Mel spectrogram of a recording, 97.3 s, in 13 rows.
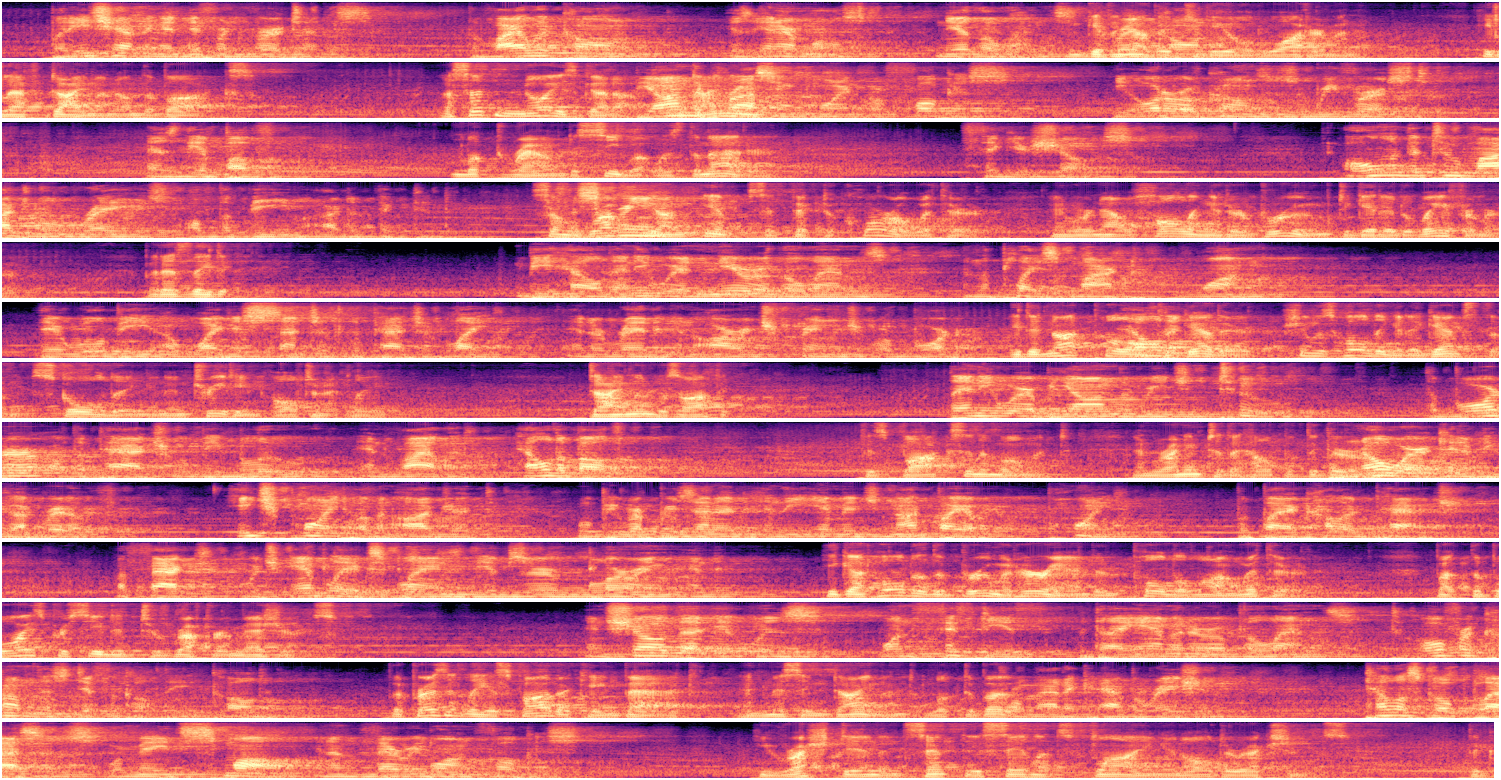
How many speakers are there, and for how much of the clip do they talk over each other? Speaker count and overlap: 2, about 4%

